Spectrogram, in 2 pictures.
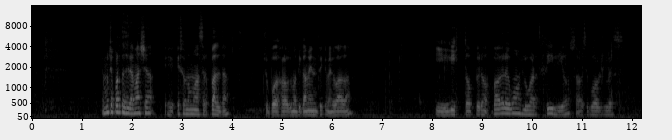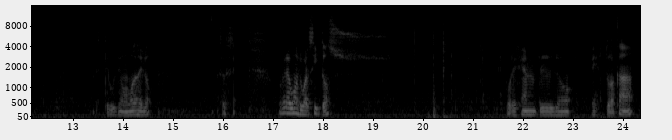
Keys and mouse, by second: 1.5 alt+click, 2.9 right click, 4.6 middle click, 5.4 click, 9.3 alt+click, 10.0 alt+click, 12.1 F1, 13.3-15.1 drag, 20.7 alt+click, 20.9 alt+s, 23.9 right click.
